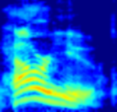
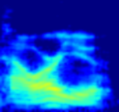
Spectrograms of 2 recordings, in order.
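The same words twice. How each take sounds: First: It is said as an exclamation. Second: It is said as a question.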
